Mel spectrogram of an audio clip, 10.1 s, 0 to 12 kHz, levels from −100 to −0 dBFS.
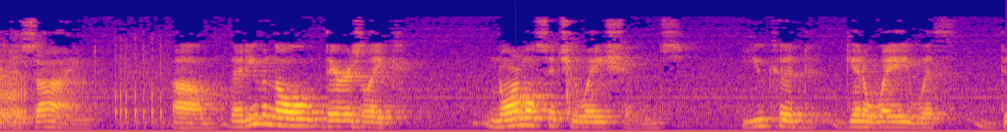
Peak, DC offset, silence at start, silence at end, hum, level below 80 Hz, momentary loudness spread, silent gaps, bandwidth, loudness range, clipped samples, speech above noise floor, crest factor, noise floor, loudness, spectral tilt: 0 dBFS; 0.7%; 0 s; 0 s; none; -70 dBFS; 22 LU; none; 7.8 kHz; 7 LU; under 0.1%; 27 dB; 20 dB; -45 dBFS; -18 LUFS; -5.5 dB/octave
